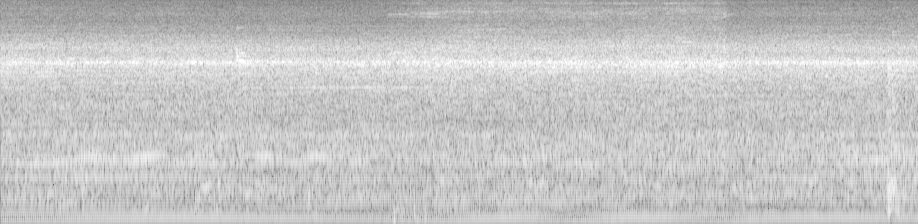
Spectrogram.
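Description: Jig boring machine's electric motor running with a steady hum while the piston is set up under a dial indicator, with a faint tick about four seconds in.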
